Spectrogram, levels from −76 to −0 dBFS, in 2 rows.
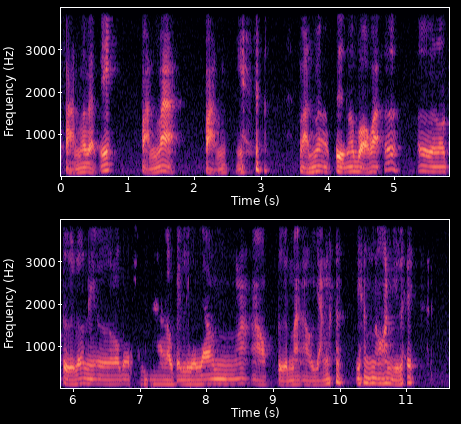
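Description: Between 6.76 and 7.39 s the talker gets pushed down, roughly 15 dB at the worst point. That's speech suppressed in double talk. Both ends were talking together, and the echo canceller likely couldn't tell the near talker from the loudspeaker echo, so it ducked everything. A smaller version happens from 7.77 to 7.97 s, a dip of a few dB, short enough to register as a brief wobble.

Threaded through those dips you can catch the other side's voice leaking through. There's a faint scrap from 6.9 to 6.98 s, about 20 dB under the talker, and a slightly stronger one from 7.74 to 7.86 s, about 15 dB down. Both are short fragments. The far side's audio was played out of the device's speaker and likely wasn't fully cancelled before the mic sent it back. All of this sits inside a band that stops at 4 kHz, which fits a narrowband G.711-style call path.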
